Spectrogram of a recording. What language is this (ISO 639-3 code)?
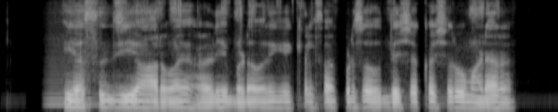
kan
